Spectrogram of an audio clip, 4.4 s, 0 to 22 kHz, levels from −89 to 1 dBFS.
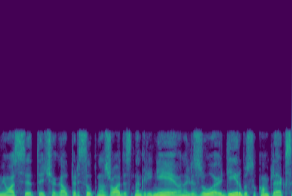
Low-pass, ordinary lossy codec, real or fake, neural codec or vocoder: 7.2 kHz; Opus, 64 kbps; fake; codec, 16 kHz, 4 kbps, X-Codec, WavLM features, trained on Multilingual LibriSpeech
